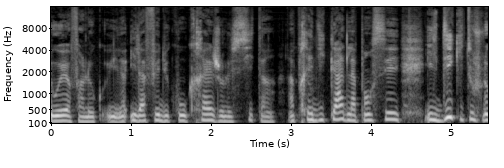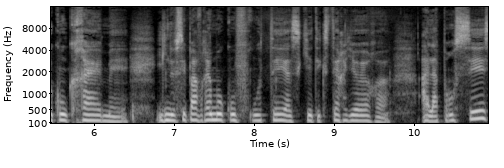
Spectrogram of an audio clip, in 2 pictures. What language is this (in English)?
French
